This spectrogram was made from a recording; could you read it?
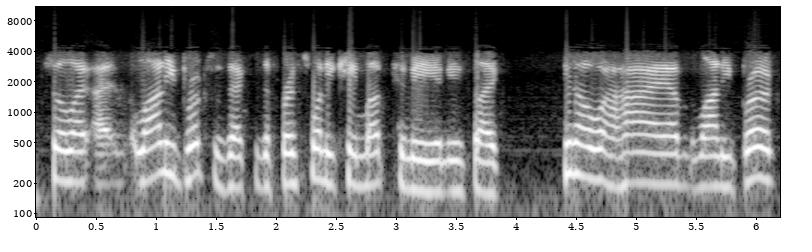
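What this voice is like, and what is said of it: Speaks with a noticeable accent. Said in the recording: “I still have an accent, but it was really heavy”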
